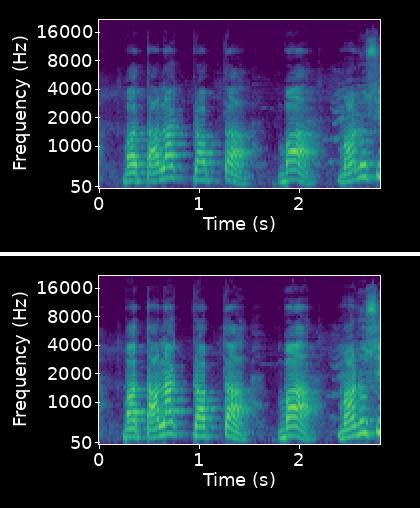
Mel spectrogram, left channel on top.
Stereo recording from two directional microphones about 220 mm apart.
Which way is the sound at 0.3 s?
50° right (ahead or behind).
